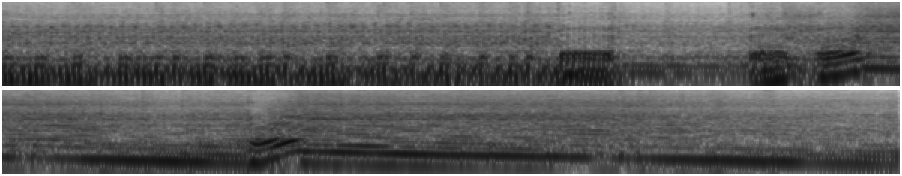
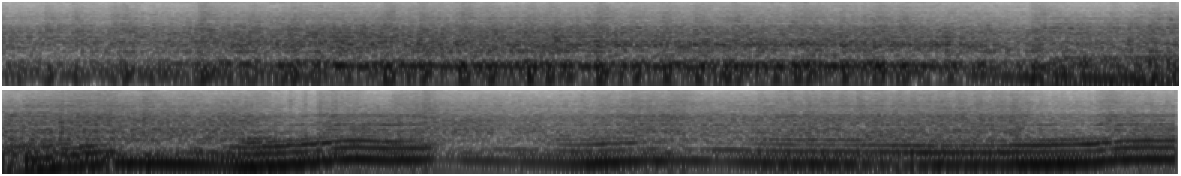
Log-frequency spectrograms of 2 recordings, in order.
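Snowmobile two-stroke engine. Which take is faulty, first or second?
second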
